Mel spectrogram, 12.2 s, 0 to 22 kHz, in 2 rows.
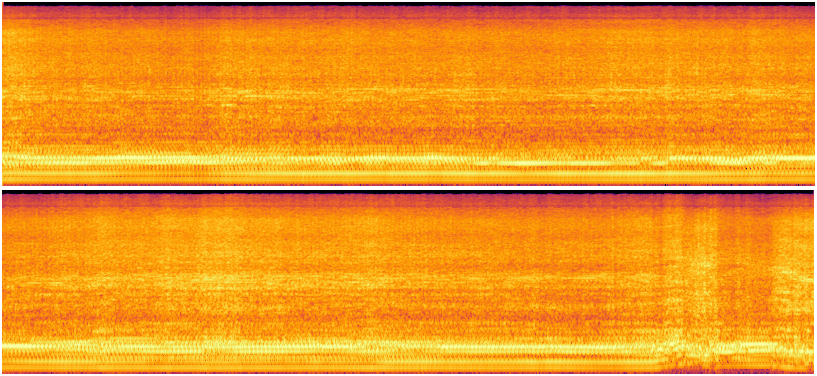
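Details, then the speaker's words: Toyota 1JZ engine for a 350z swap, running on a tire in a cherry picker after first start on a new ECU; steady, even idle with a smooth constant hum, no knocks or ticks; normal running. "well there you guys have it the Jay Z runs on its own just hanging out on a tire in a cherry picker she's alive"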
